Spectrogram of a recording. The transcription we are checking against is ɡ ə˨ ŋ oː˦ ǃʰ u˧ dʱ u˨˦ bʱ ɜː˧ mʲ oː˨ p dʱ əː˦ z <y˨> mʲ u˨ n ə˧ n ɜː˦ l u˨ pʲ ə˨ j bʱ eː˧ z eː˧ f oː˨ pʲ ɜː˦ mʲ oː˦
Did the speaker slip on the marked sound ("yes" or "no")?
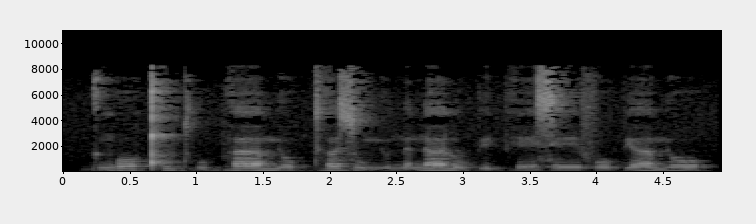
yes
